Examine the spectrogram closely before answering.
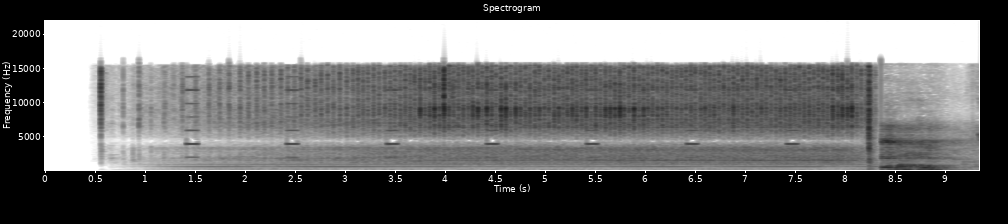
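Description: A film projector rattles and hums steadily.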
